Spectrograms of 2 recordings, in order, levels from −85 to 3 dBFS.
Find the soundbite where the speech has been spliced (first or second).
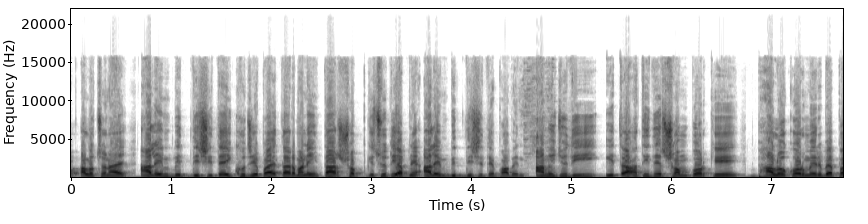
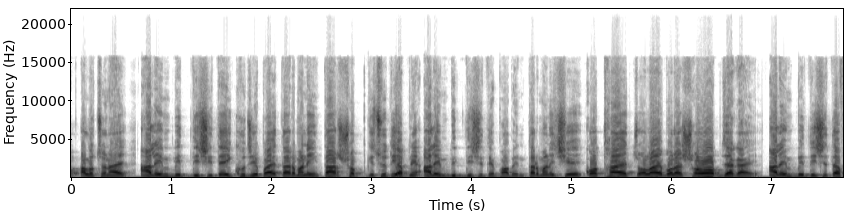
first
